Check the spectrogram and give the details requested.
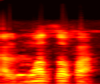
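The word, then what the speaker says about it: الموظف: Perhatikan cara bacanya, ya, al-muwazzafa. Jadi rata-rata antum keliru di sini. Al-muwazzafa. Ya, fathah di huruf wawunya.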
